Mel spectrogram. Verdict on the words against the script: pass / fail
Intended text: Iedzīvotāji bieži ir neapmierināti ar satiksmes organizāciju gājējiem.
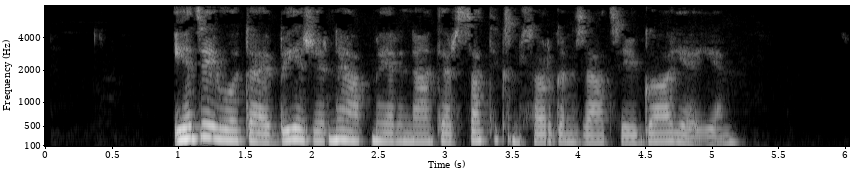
pass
